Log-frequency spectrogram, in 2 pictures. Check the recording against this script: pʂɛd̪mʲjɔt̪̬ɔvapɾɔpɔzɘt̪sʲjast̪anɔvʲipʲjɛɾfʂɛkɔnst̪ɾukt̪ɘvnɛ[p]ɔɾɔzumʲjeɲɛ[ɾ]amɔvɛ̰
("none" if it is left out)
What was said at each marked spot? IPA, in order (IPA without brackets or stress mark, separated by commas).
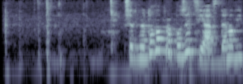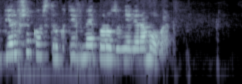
p, ɾ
